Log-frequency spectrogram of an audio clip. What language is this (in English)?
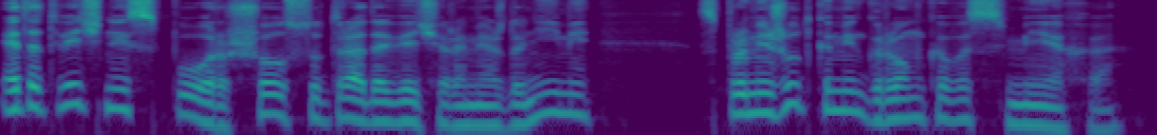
Russian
